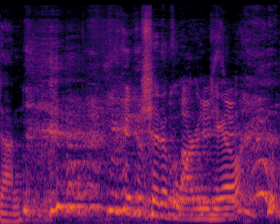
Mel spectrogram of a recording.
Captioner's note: laughing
